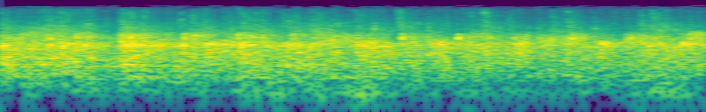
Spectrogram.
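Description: A crowd gives a hand clap of praise to God, a dense wash of many hands clapping at once, sustained and fairly loud throughout with no voices standing out.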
